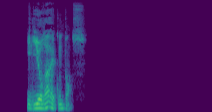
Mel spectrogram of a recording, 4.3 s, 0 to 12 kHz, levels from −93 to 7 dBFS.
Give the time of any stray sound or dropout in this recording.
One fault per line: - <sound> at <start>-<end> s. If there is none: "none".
none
